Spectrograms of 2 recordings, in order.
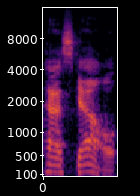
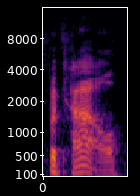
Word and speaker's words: Pakal: I swear, every time I see the name Uncle Pakal, I almost pronounce it Uncle Pascal, but then I'm like, wait a minute, there's no S. It's not Pascal, it's Pakal. So, I've decided to always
